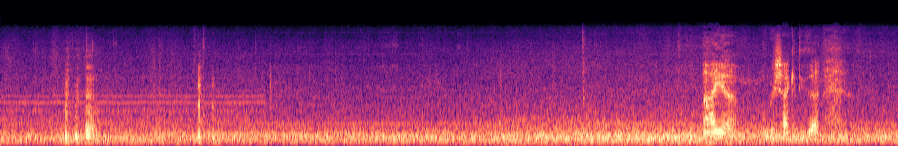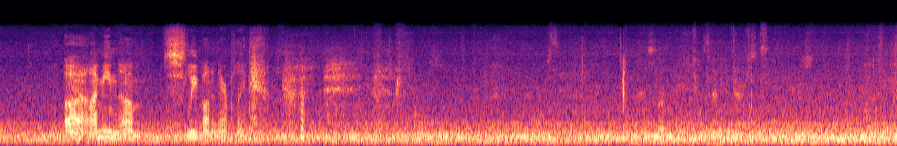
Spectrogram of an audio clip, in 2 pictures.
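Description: A steady low engine drone hums throughout.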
